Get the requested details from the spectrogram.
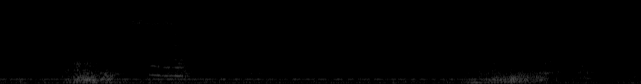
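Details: Woman snoring: two loud, rattling snores several seconds apart in a quiet room with a steady low hum.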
